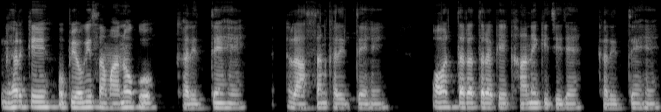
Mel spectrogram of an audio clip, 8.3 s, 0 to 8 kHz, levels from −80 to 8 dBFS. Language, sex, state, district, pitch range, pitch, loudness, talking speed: Hindi, male, Bihar, Jamui, 120-135 Hz, 125 Hz, -17 LUFS, 140 wpm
